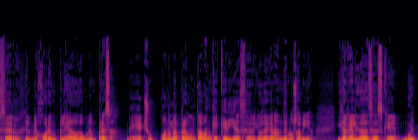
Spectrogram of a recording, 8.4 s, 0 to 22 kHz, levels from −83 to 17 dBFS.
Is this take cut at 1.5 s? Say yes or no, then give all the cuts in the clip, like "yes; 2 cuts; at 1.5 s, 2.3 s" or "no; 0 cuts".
no; 2 cuts; at 3.1 s, 5.7 s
